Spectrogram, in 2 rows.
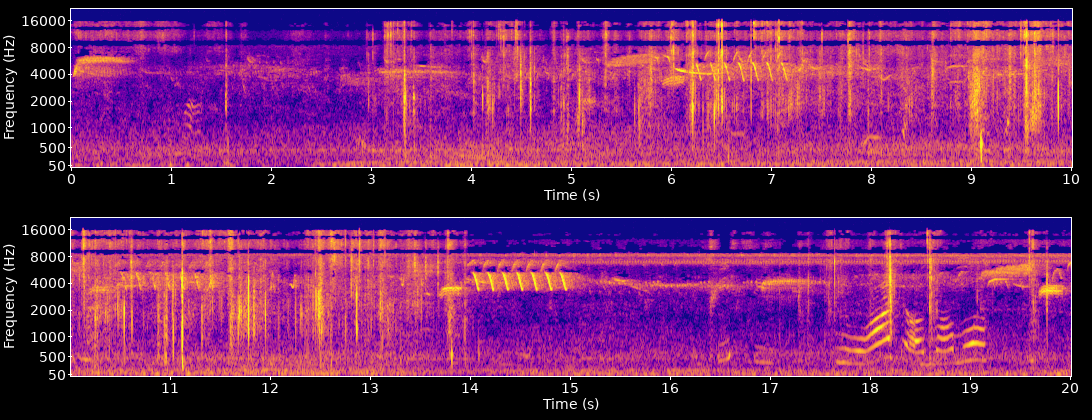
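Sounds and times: steady low rumble: 0:00.0 - 0:20.0
footsteps on dirt path: 0:02.7 - 0:14.5, 0:17.0 - 0:20.0
twigs and dry leaves crunching: 0:02.9 - 0:14.2.

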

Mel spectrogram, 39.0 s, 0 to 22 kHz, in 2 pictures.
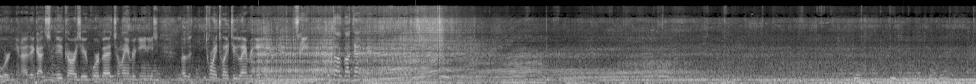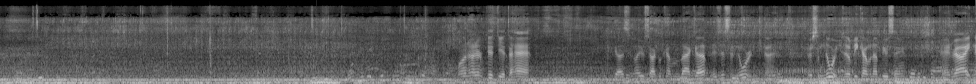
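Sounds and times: car engine accelerating hard: 0:00.0 - 0:39.0
low rumble and hum: 0:00.0 - 0:39.0.

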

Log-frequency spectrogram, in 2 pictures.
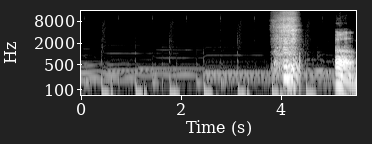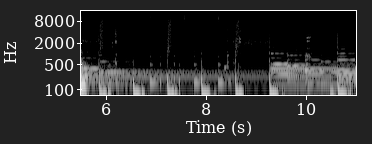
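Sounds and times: background music with steady beat: 0:00.0 - 0:03.8, 0:04.4 - 0:11.0
man sneezing: 0:03.8 - 0:04.5, 0:05.1 - 0:05.6.

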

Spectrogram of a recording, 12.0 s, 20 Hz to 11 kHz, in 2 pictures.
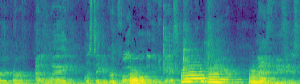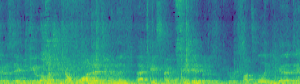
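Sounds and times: jazz band playing: 0:02.6 - 0:06.0.

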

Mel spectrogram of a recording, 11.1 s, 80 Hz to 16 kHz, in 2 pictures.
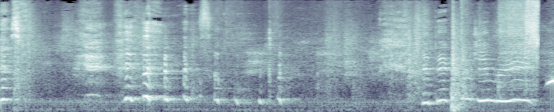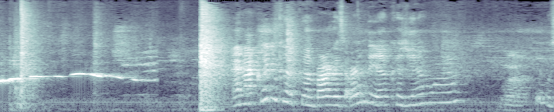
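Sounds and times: person whistling: 0:05.4 - 0:07.1.

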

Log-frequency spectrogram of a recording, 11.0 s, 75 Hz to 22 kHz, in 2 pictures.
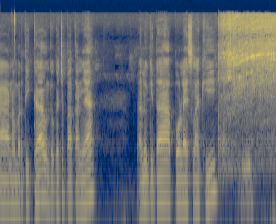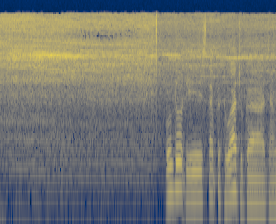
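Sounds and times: electric polisher whining: 0:04.4 - 0:11.0.

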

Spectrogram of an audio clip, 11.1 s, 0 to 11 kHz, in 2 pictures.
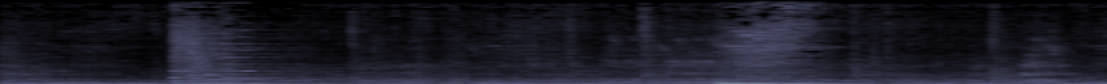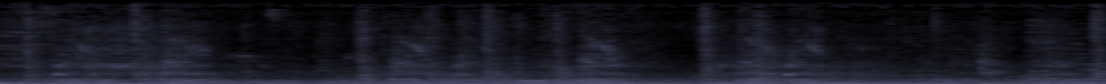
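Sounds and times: background music: 0:00.0 - 0:04.3, 0:09.8 - 0:11.0
crowd noise: 0:00.9 - 0:02.2.

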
